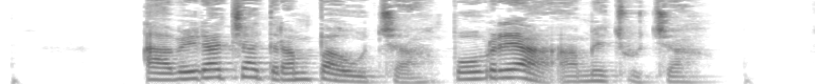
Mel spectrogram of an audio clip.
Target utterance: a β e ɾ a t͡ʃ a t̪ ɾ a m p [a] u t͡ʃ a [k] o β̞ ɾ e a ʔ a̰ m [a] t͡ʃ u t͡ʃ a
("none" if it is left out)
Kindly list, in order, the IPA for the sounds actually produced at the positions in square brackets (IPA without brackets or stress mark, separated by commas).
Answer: a, p, e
